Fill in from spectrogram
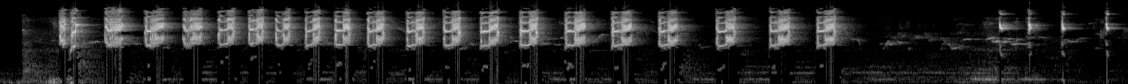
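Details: Lovebird in long 'ngekek panjang' chatter, a lure sound meant to make any lovebird respond excitedly: a steady series of about twenty harsh, buzzy, high-pitched bursts, roughly two per second, before ending in a few sharp chips.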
